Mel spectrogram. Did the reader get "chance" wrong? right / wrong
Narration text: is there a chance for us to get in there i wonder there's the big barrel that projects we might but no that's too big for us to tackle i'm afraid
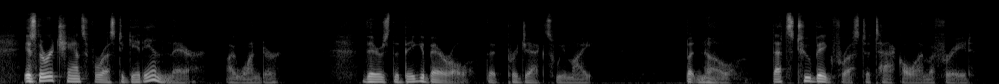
right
